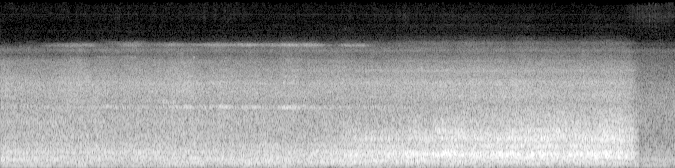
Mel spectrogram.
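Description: Matterhorn Gotthard Bahn electric train running along the mountainside track: steady rumble and wheel noise with a faint thin wheel squeal over the first half, growing louder over the second half, then cut off abruptly near the end.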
